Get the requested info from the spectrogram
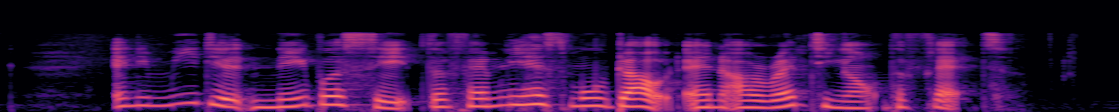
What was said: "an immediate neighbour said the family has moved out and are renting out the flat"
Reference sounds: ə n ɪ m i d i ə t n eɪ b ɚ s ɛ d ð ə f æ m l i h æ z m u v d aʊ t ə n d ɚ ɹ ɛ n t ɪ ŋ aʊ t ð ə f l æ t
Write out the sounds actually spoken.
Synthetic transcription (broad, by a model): ə n ɪ m i d i ə t n eɪ b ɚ s ɛ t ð ə f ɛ m l i h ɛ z m u v d aʊ t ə n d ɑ ɹ ɛ n t ɪ ŋ aʊ t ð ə f l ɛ t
